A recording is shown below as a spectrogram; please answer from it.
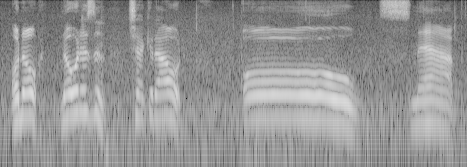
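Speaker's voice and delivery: happy surprise; surprised relief. Real, not acted. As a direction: react as the post comes free. Seat post comes loose.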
